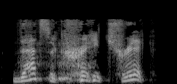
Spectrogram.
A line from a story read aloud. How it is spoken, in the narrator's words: George laughed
